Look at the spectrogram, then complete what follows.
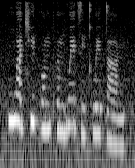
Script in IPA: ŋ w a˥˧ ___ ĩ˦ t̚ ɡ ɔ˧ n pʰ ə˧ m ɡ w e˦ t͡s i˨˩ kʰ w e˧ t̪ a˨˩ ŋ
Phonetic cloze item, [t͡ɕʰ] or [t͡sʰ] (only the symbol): t͡ɕʰ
